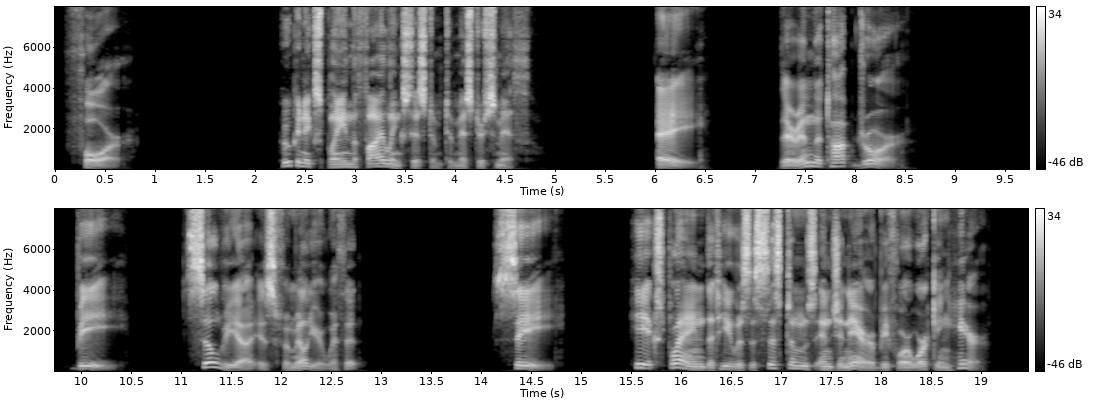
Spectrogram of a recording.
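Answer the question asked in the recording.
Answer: B: Sylvia is familiar with it.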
